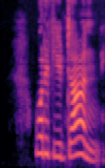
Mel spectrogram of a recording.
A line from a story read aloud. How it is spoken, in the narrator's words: he cried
